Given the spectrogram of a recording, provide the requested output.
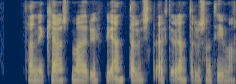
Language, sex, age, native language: Icelandic, female, 30-39, Icelandic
